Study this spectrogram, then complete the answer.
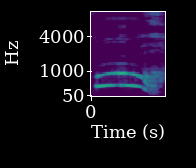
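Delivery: high, loud exhale of relief; whew, glad that's done; relieved whew. Real, not acted. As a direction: blow out the tension at the end. Relief after finishing recording.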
